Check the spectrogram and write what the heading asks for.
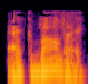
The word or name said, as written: ecbolic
